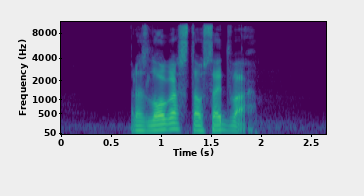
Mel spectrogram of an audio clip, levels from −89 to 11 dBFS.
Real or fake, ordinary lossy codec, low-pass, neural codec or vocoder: real; none; 9.9 kHz; none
